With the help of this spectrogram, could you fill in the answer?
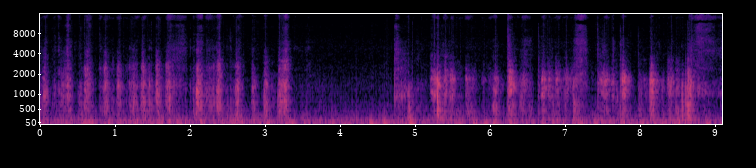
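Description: A fingertip traces the text on the paper page of a hardcover picture book lying open on the same spread. It makes a quiet, steady run of short, soft scratchy rubs centered in the mid-range, easing off briefly in the middle before resuming.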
